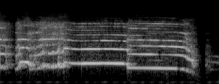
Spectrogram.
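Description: A rooster crows once, loud, a single drawn-out call lasting nearly two seconds with a strained, wavering pitch that drops off at the end.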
